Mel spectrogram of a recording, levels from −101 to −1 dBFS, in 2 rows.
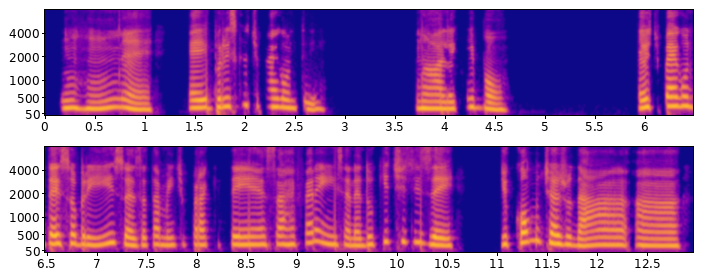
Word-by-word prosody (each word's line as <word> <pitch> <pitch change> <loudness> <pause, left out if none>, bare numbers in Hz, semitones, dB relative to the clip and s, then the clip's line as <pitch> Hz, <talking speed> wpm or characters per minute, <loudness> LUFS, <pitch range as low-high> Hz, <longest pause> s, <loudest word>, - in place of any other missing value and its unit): Uhum, 210 +2 0
é. 170 -6 +1 0.3
É 215 +1 +3
por 235 +4 0
isso 250 -1 0
que 305 - -20
eu - - -4
te 280 - -17
perguntei. 210 -8 -2 0.9
Olha 195 -1 +3
que 240 - -1
bom. 185 -7 -1 1.3
Eu 225 +3 +5
te - - -25
perguntei 265 -2 +5
sobre 235 -2 0
isso, 235 +5 0
exatamente, 210 +1 -2
pra 215 0 -3
que 215 -2 -31
tenha 225 0 +2
essa 230 +1 -2
referência, 230 -1 -2
né, 195 0 0
do 225 +3 -1
que 300 - -5
te 305 +1 -5
dizer, 225 -9 +1 0.5
de 230 - +1
como 290 +8 +2
te 285 -3 +2
ajudar 215 -2 +2
a 195 -2 0
220 Hz, 155 wpm, -23 LUFS, 200-240 Hz, 1.3 s, Eu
